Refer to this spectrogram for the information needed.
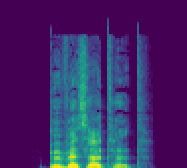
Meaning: inflection of bewässern: 1. second-person plural preterite 2. second-person plural subjunctive II
- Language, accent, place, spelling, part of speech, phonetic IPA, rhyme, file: German, Germany, Berlin, bewässertet, verb, [bəˈvɛsɐtət], -ɛsɐtət, De-bewässertet.ogg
